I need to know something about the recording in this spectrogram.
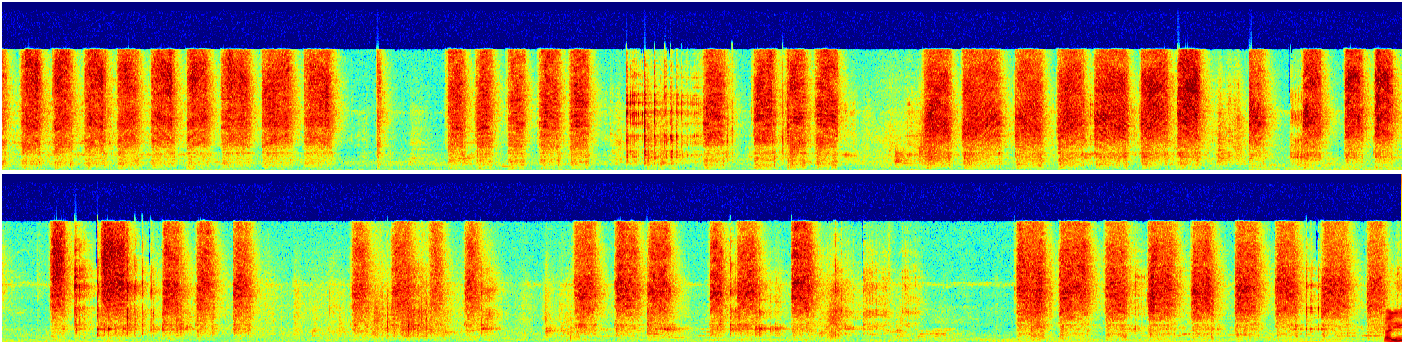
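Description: Aerosol rattle can of colour-matched base coat spraying a light first coat in many short hissing bursts, coming in quick clusters.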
